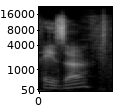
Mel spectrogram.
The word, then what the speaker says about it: Haza: Okay, so like you got hey like hey-ya with like, you know, Outcast. Instead of hey-ya, it's Haza.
